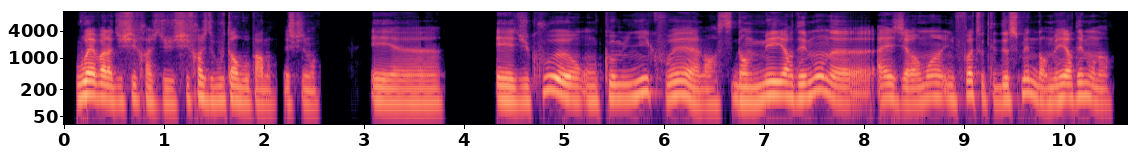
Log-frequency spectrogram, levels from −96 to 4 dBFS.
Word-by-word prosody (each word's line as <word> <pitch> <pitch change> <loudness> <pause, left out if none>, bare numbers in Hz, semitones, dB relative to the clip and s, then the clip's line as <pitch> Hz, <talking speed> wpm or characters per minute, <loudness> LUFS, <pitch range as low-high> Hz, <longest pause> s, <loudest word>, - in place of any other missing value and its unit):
ouais 155 +2 +9
voilà 135 -4 +5
du 115 0 -6
chiffrage 115 -2 -3
du 110 -1 -6
chiffrage 125 +4 -1
de 120 - -4
bout 120 +1 -5
en 120 - +4
bout 110 -1 -3
pardon 100 -1 -4
excuse-moi. 100 -2 -7 0.5
Et 115 -2 0
heu, 110 0 -3 0.6
et 120 -2 +3
du 115 0 -4
coup, 200 - -2
heu, 145 -6 +8
on 120 -2 -1
on - - -5
communique 145 +9 -2
ouais 150 +3 +2
alors 105 -3 -1
c 130 +5 -8
dans 115 -1 +2
le 115 - -1
meilleur 145 +3 +3
des 135 +1 +2
mondes, 190 -1 +2
heu, 115 -3 -1
aller, 130 +1 +1
je 115 - -7
dirais 110 -1 0
au 110 - -1
moins 135 +2 -1
1 125 - -4
fois 155 +6 0
toutes 130 -5 -10
les 115 - -7
2 125 +2 +1
semaines 160 +4 -1
dans 115 - -1
le 115 - -3
meilleur 135 +2 +3
des 145 +1 0
mondes, 125 -6 -3
hein. 105 -1 -8
120 Hz, 265 wpm, -20 LUFS, 110-140 Hz, 0.6 s, ouais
